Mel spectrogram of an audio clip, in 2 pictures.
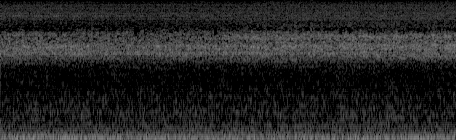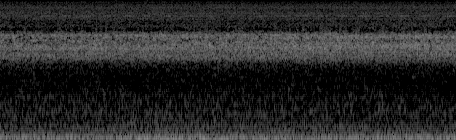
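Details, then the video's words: Cicadas singing in summer: a steady, unbroken buzzing drone held high and bright throughout, with a second thinner hiss above it and a low rumble underneath. "Cicadas singing"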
